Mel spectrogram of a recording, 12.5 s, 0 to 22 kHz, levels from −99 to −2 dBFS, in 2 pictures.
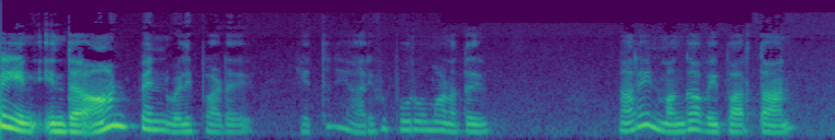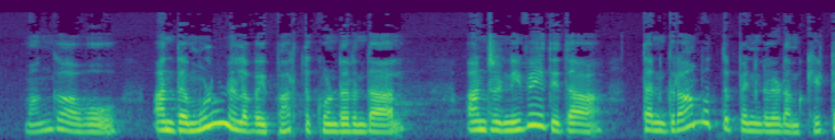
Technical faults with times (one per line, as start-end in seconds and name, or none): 1.04-3.79 automatic gain rising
